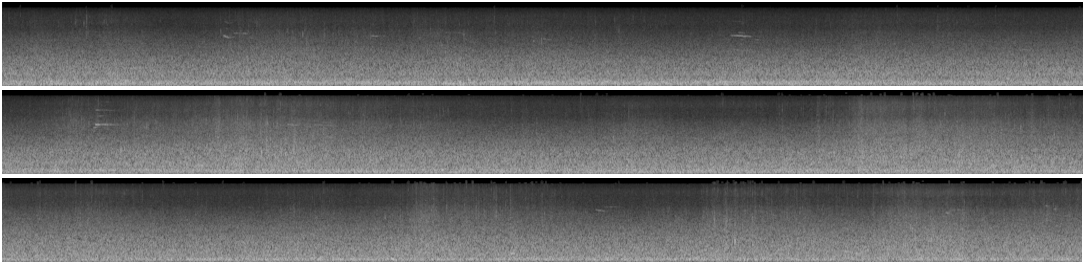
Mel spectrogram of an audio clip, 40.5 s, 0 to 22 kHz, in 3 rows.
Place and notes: Niagara Pkwy, Niagara-on-the-Lake, ON, Canada - Tailrace of Sir Adam Beck II Generating Station
This recording was made with an H2n placed on the railing of a platform overlooking the tailrace of Sir Adam Beck II (SAB II) Generating Station in Niagara Falls, Ontario. We hear the hum of SAB II, the spill of water returned from the station to the Lower Niagara River, and the cry of gulls. SAB I and II have a combined generating capacity of about 2,123 megawatts – enough to power more than one million homes each year. The Niagara River Corridor is an Important Bird and Bird Diversity Area (IBA) frequented by at least 18 gull species. With thanks to Ontario Power Generation.
Golden Horseshoe, Ontario, Canada, 16 November 2020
